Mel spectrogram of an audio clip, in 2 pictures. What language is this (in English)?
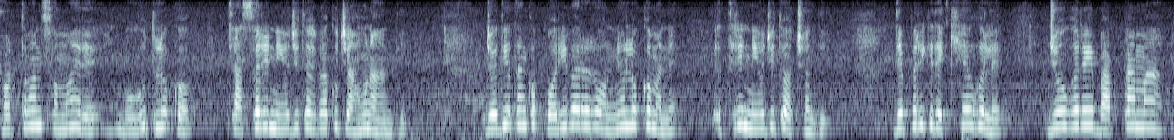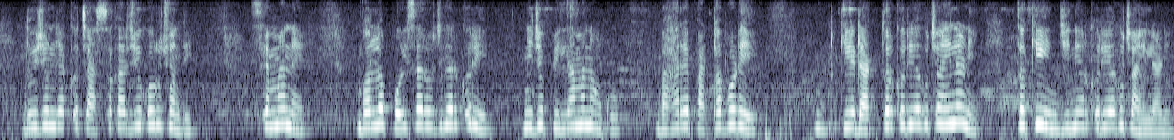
Odia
